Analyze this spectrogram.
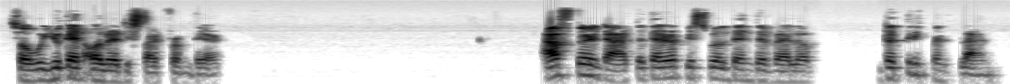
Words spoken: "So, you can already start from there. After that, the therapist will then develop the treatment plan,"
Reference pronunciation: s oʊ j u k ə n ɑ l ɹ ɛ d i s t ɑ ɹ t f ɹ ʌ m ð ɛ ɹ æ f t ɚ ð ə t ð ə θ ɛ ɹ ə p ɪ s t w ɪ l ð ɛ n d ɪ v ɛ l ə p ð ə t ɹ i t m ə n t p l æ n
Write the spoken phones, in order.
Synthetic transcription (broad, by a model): s oʊ j u k ə n ɑ l ɹ ɛ d i s t ɑ ɹ t f ɹ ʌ m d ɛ ɹ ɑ f t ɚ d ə t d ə t ɛ ɹ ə p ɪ s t w ɪ l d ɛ n d ɪ v ɛ l ə p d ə t ɹ i t m ə n t p l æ n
